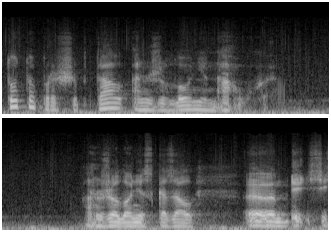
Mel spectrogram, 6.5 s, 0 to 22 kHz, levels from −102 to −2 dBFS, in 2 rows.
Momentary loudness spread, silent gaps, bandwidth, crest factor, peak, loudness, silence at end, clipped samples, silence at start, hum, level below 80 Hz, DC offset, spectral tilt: 23 LU; none; 9.4 kHz; 18 dB; -14 dBFS; -32 LUFS; 0 s; under 0.1%; 0 s; none; -48 dBFS; under 0.1%; -7.5 dB/octave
